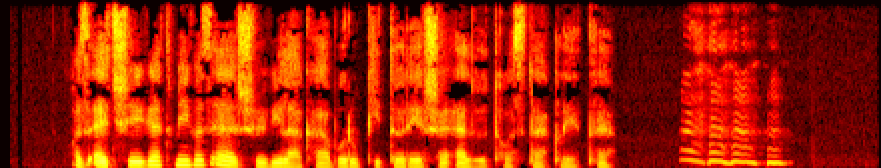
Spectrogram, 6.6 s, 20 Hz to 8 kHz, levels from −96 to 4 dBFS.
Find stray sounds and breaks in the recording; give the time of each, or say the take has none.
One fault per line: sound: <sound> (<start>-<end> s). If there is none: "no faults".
sound: laugh (5.1-6.0 s)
